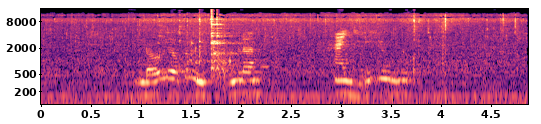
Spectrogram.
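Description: Fried food tumbles from a plate into a pan with a soft rustle.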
